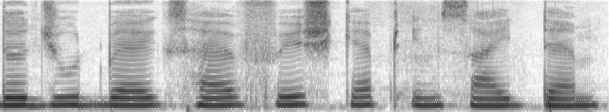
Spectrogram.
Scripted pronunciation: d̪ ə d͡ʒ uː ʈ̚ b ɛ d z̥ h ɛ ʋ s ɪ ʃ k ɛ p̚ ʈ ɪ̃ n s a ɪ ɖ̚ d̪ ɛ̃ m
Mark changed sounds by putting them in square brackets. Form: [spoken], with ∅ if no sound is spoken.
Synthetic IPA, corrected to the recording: d̪ ə d͡ʒ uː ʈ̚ b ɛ [ɡ] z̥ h ɛ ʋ [f] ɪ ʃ k ɛ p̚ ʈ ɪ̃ n s a ɪ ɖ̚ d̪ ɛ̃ m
